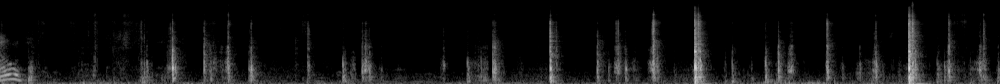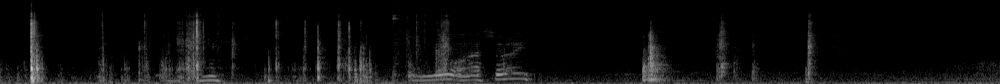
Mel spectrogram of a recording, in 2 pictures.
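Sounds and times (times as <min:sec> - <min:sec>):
hand tools clicking on metal: 0:00.0 - 0:14.6.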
